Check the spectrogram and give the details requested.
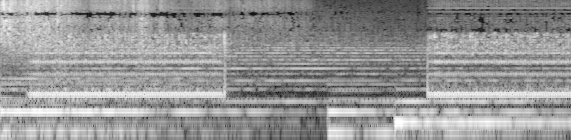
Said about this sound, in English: Try to call, but there's no answer.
